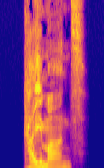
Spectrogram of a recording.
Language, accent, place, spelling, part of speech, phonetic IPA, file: German, Germany, Berlin, Kaimans, noun, [ˈkaɪ̯mans], De-Kaimans.ogg
- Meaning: genitive singular of Kaiman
